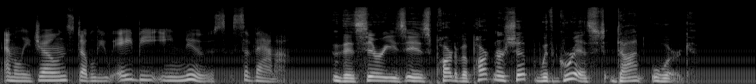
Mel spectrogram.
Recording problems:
electrical hum; faint; throughout; 60 Hz, 25 dB below the speech

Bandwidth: 15 kHz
